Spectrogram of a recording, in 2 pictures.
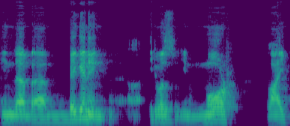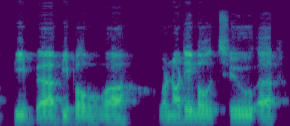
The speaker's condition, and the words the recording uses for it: Stuttering. The stage I'm here now, like I still have stammering, because once you are a stammerer, you are always a stammerer.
